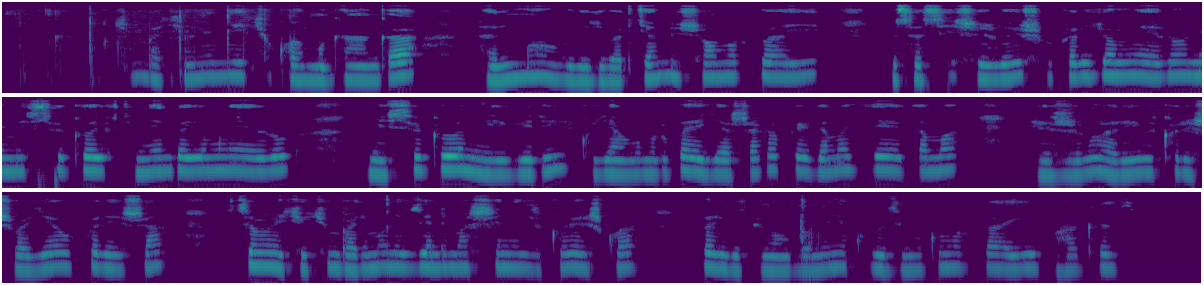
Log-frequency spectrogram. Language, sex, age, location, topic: Kinyarwanda, female, 36-49, Huye, health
